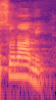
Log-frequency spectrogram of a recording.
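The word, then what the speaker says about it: tsunami: ಟೀ ಇಲ್ದೇನು ಹೇಳಬಹುದು okay ಇದು ಸುನಾಮಿ ಸುನಾಮಿ ಸುನಾಮಿಯಲ್ಲಿ T silent ಆಗಿರುತ್ತೆ ಓಕೆ ಆಮೇಲೆ ಇಲ್ಲಿ ನೋಡಿ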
